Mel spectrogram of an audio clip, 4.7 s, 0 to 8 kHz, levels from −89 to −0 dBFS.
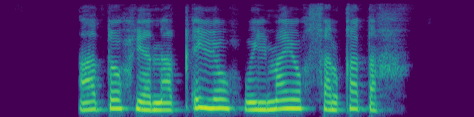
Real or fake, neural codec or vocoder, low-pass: fake; codec, 44.1 kHz, 7.8 kbps, Pupu-Codec; 7.2 kHz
